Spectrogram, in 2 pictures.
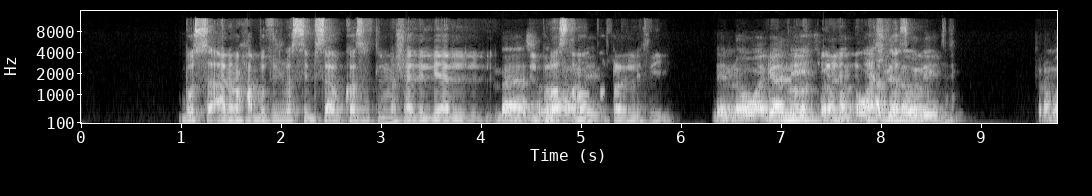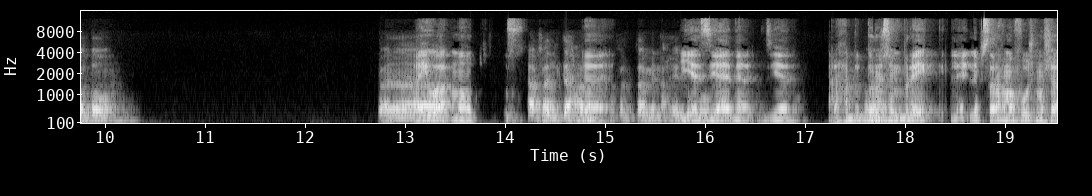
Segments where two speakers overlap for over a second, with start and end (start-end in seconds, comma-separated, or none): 4.1-5.5, 6.9-8.5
